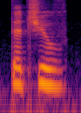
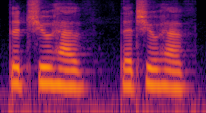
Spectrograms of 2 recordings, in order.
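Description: First: Have is contracted onto you. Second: Have is said as a separate word. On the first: "跟这个 you 是要做缩约的" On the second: "我们也可以分开读"

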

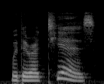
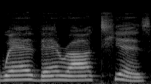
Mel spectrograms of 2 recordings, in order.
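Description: First: The first three words are said short and quick. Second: The first three words are said slowly and fully. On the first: The speaker calls it right. "而是非常短快的" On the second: The speaker calls it wrong. "注意不是 where there are tears"

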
